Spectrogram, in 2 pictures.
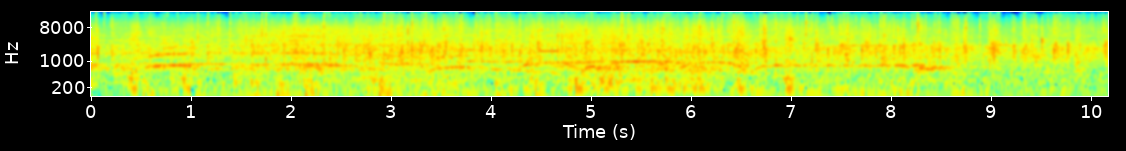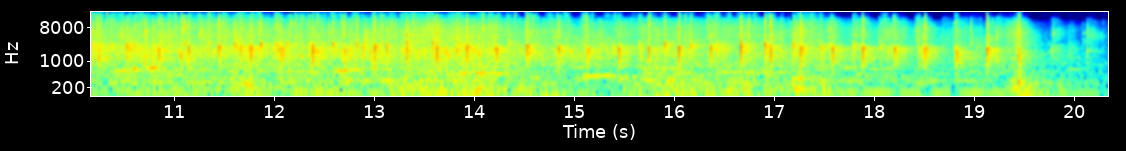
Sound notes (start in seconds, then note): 0.2 audience cheering; 7.4 audience member whistling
